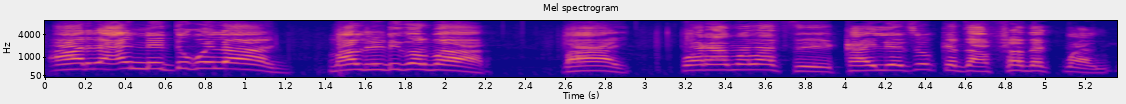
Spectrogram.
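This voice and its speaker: A man's voice: very high-pitched, brisk, a bit bright, no echo. A man, playing the grumbling sidekick in a comedy sketch. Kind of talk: comic sketch acting.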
